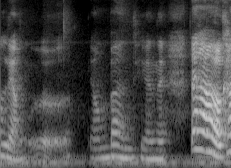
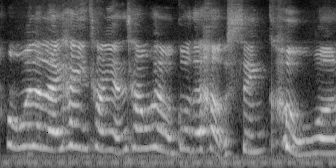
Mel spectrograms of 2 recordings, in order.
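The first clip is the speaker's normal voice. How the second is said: half-laughing, half-crying, higher and louder; tearful laughing lament; 9 semitones higher, 5 dB louder than usual. Retold or imitated. Fan retelling her exhausted night to friends, crying through laughter. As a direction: wail it like a worn-out fan. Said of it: "我就边哭边讲".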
